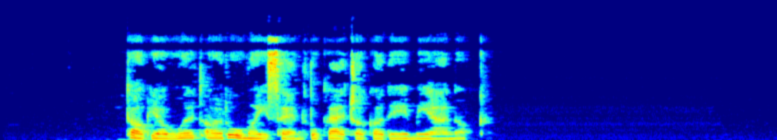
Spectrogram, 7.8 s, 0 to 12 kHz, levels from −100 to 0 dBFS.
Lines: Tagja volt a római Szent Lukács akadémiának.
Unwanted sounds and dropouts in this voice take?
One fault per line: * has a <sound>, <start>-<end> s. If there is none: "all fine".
all fine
